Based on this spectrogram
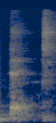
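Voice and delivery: debt as "det", silent b; correct pronunciation. Shown as a demonstration. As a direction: model debt without any b. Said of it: "should be pronounced as". (debt का उच्चारण "डेट", "ब" मौन)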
